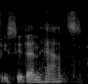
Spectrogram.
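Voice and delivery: ordinary talk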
